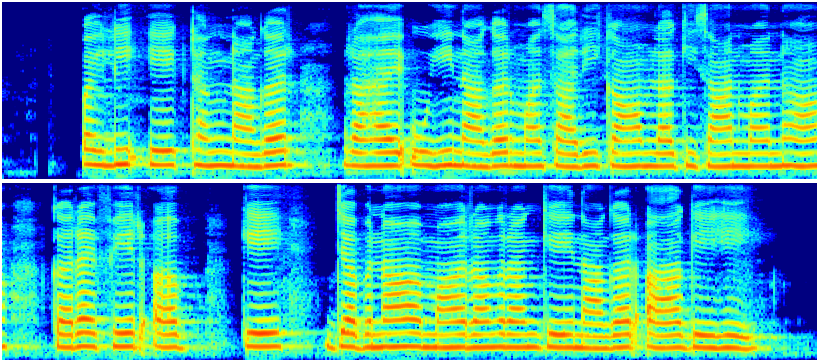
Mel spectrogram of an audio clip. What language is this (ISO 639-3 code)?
hne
